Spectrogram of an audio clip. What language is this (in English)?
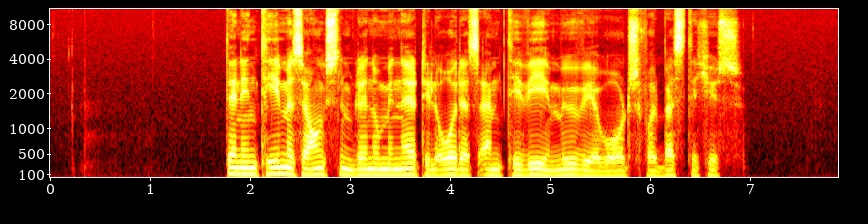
Norwegian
